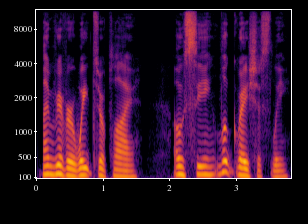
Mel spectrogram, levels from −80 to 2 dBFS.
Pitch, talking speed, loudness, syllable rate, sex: 140 Hz, 125 wpm, -19 LUFS, 3.8 syllables/s, male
